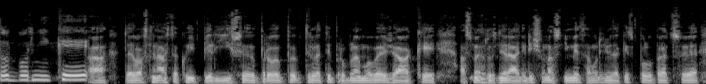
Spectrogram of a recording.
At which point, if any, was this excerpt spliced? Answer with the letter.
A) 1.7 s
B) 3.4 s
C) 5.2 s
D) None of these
C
